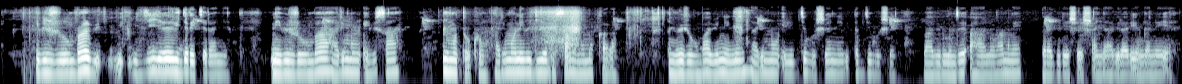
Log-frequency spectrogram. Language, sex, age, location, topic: Kinyarwanda, female, 50+, Musanze, agriculture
